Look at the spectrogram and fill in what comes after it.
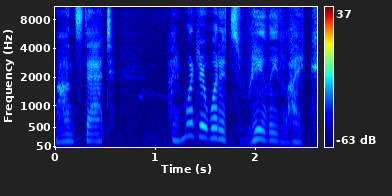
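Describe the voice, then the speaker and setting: This put-on character voice sits at a middle pitch and moves at a moderate pace. Clear background noise runs underneath. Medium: video game. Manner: chatty, friendly.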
